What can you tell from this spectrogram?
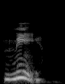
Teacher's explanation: The word initial velar stop k is not pronounced before the nasals n. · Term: sound loss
